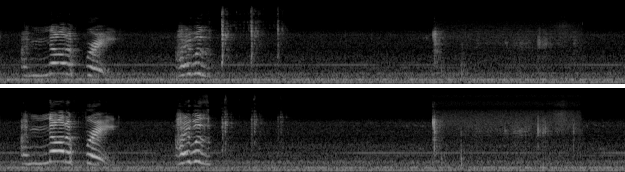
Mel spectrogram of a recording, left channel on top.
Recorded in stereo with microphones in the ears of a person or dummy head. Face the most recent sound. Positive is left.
turn(degrees=-70)  # may be behind; listen again after turning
